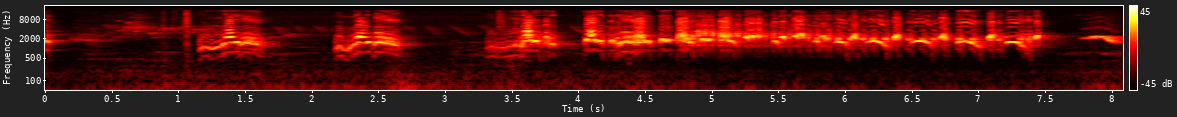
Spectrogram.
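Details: After a few spaced harsh squawks, a white-crested laughingthrush breaks into a sustained, fast laughing chatter of dipping notes that ends with a short whistled note.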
